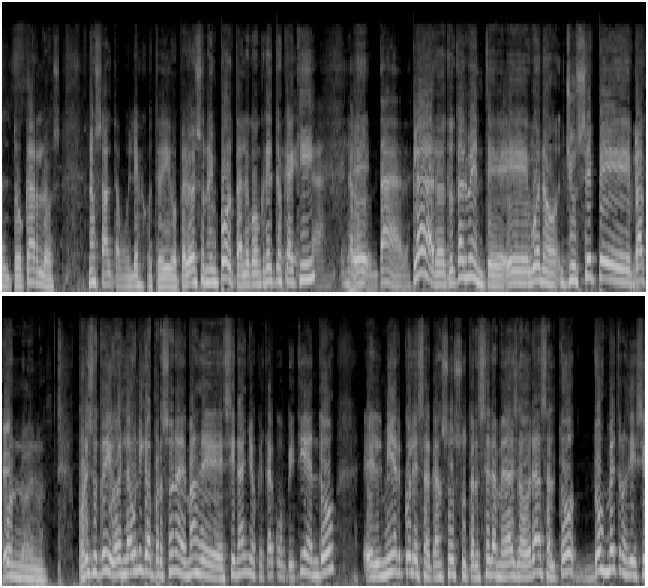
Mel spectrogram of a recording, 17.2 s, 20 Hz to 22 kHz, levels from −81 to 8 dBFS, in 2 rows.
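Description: Right at the start, at 1.83 to 1.90 s, there's a short stall from a late packet: the buffer ran dry, so the receiver held the last bit of sound for about 37 ms until the packet turned up, then carried on without losing anything. That hold adds 37 ms of delay. Straight after, from 1.91 to 1.98 s, comes a short concealed packet loss. About 40 ms of audio never arrived, and the receiver patched roughly 34 ms of it by extending the preceding sound before blending back in, so you hear a quick smear or wobble there. Later, from 14.28 to 15.07 s, there's a jitter buffer speed-up. The buffer had built up too much audio, so the receiver trimmed small pitch-period slices, about 50 ms in all. The audio runs at about 107% speed with the pitch unchanged and sounds slightly rushed.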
